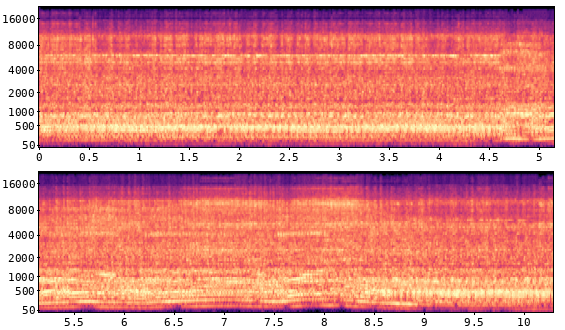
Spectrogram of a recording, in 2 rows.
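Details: 2008 Troy Bilt TB20CS 31cc two-stroke trimmer, fuel lines, filter and primer replaced, warm after about 5 minutes idling, wanted half choke; steady idle, then pitch rises and sags unevenly when throttled: part-throttle hesitation, carb dead spot suspected.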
